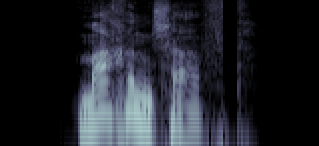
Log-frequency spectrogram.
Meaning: machination
- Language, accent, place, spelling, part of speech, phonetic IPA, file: German, Germany, Berlin, Machenschaft, noun, [ˈmaxn̩ʃaft], De-Machenschaft.ogg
